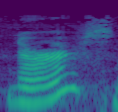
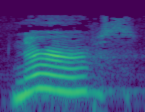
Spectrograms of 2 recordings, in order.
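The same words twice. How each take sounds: First: Said in the usual way. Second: Nerves, said higher and louder; Nerves, thrown out loud and high; emphatic nerves. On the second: Shown as a demonstration. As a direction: punch the first Nerves, hard. Repeats the word for emphasis.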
